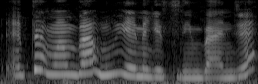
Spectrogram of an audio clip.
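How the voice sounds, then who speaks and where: A woman's voice: high voice, expressive, normal speed, a bit bright. A young woman vlogging casually while baking, chatty and self-mocking. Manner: chatty, dramatic outbursts and self-mocking complaints.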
